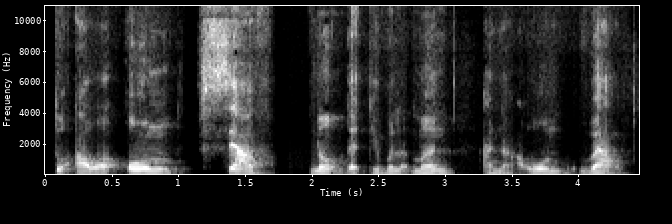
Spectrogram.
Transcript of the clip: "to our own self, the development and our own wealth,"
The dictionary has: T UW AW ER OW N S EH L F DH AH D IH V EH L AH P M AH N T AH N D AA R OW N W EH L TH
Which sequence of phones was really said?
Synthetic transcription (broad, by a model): T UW AW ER OW N S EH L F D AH D IH V EH L AH P M AH N T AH N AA W OW N W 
